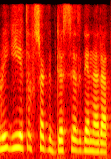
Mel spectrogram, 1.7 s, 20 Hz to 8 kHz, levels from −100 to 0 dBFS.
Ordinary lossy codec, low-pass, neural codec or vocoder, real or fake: MP3, 64 kbps; 7.2 kHz; codec, 16 kHz in and 24 kHz out, 0.6 kbps, FocalCodec, streaming, 2048 codes; fake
